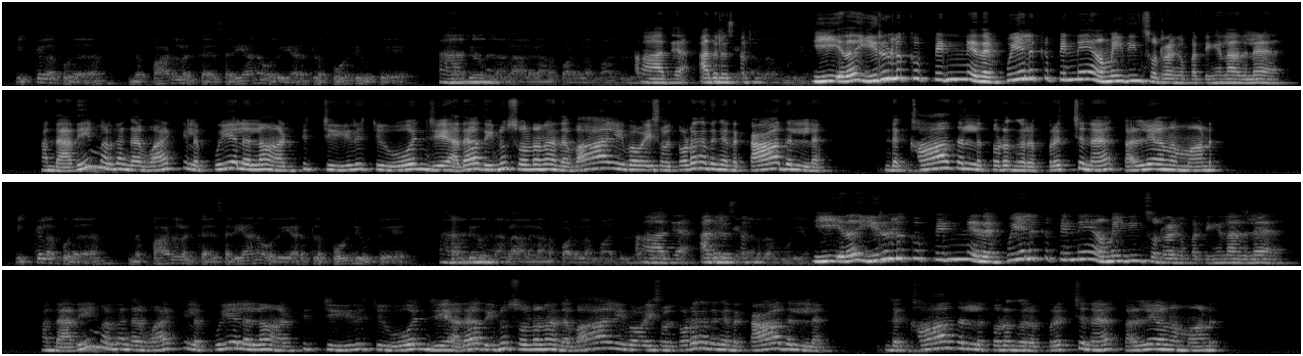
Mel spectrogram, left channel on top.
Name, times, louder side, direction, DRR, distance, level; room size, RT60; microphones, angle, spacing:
voice 1, 0.1-4.1 4.4-6.7 7.1-8.1 12.2-12.8 13.7-14.2 21.9-22.3, right 2 dB, 30° right, 2 dB, 0.8 m, -44 dB
voice 2, 4.4-4.9 6.3-7.6 8.1-12.8 13.4-21.2 21.8-25.1, left 5 dB, 55° left, 11 dB, 0.4 m, -26 dB
3.5 x 2.9 x 2.9 m, 0.33 s
head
